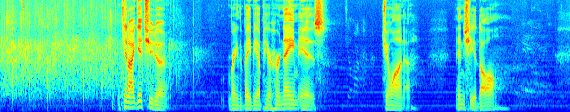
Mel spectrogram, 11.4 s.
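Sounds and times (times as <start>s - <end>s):
audience hand clapping: 0.0s - 4.0s
speech: 2.4s - 3.4s, 4.6s - 6.6s, 7.6s - 8.4s, 9.1s - 10.1s.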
